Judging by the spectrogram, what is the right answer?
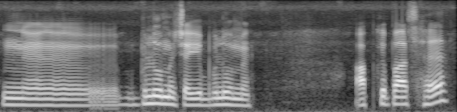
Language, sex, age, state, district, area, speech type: Urdu, male, 18-30, Bihar, Darbhanga, urban, spontaneous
